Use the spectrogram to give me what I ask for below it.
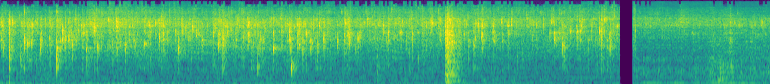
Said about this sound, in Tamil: எண்ணெய் சேர்த்துட்டு கருவேப்பிலை ரெண்டு கொத்து கத்திரப்பிலை சேர்த்து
